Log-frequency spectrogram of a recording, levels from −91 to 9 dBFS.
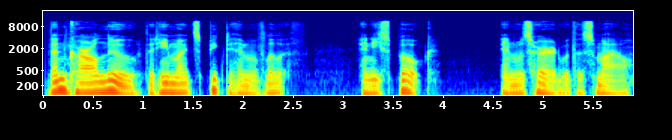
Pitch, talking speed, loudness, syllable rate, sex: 110 Hz, 205 wpm, -20 LUFS, 4.9 syllables/s, male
